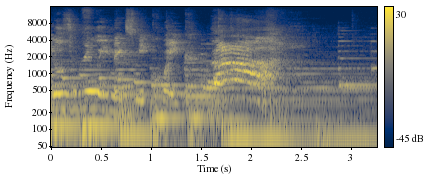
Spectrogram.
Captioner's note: STEVE screams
